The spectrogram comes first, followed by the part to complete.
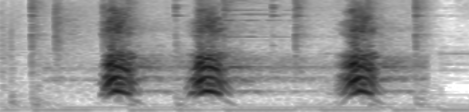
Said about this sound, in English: One of the guards, who happened to be accompanied by a dog, was alerted by the creature's barking before Arihant could immobilize him.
